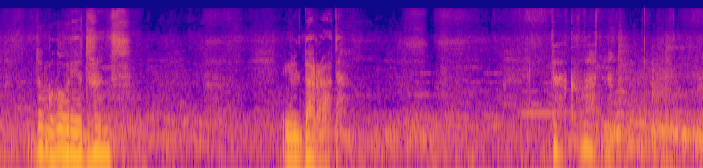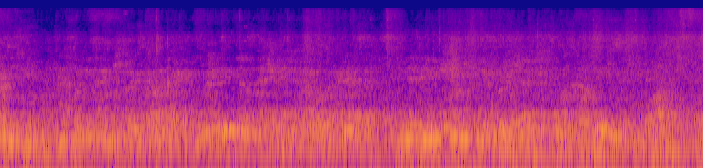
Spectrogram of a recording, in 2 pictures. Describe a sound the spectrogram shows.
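A crowd of shoppers murmurs faintly in a large indoor hall.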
